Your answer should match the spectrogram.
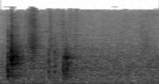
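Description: Prismacolor wax colored pencil scratching across vellum in a few short strokes within the first second, the first the loudest.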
